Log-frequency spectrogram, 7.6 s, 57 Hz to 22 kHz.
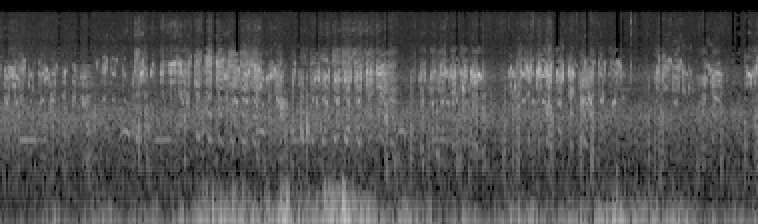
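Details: Black stork nestlings at dinner time on the nest in Estonia, 15 June 2022 evening; raspy buzzing bursts run continuously over a heavy low rumble of wind or movement.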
